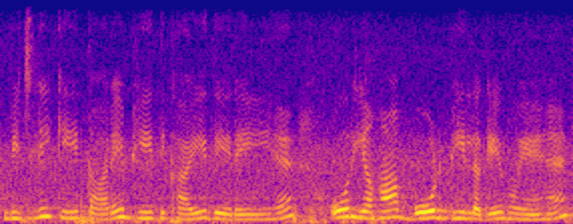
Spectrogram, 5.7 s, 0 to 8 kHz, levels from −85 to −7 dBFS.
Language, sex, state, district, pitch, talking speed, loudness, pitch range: Hindi, female, Punjab, Pathankot, 220 Hz, 155 wpm, -17 LUFS, 195-240 Hz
